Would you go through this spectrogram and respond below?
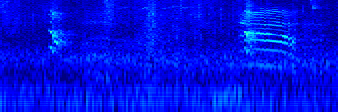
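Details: Domestic cat in an orchard on a farm in County Kilkenny, Ireland, answering a man who speaks to it: a short chirped meow, then about two seconds later a longer wavering meow, with quiet rural background noise between.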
